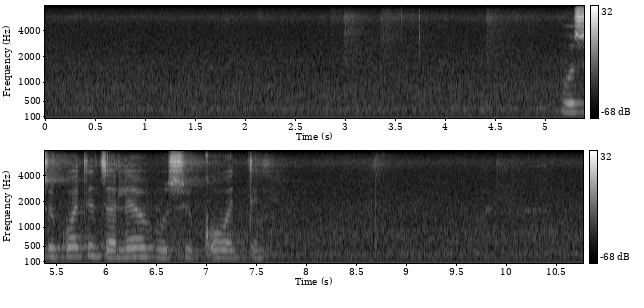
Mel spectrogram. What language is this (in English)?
Tsonga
